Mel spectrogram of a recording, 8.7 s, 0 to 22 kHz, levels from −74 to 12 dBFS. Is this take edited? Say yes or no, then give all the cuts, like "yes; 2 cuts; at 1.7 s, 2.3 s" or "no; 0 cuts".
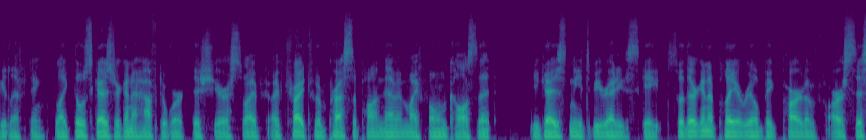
no; 0 cuts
